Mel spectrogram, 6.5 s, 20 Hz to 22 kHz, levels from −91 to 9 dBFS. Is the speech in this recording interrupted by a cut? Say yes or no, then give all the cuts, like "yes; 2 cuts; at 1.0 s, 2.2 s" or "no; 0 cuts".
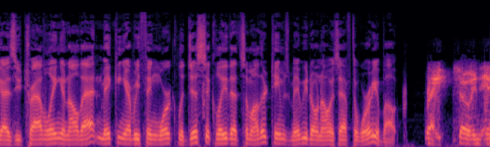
no; 0 cuts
